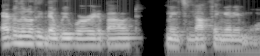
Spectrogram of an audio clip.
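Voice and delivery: ordinary talk, nothing marked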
